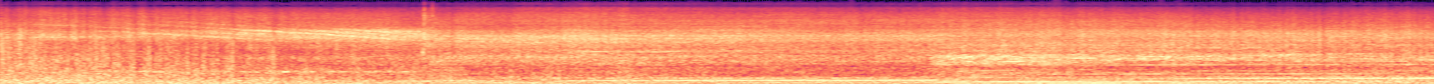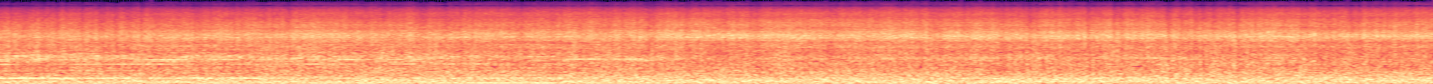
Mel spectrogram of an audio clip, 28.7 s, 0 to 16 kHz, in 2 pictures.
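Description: Wind rushing over the microphone on a Yamaha SMAX 155 scooter at speed, with its single-cylinder engine running as a steady note underneath. About a third of the way in, a stronger, steady engine note starts suddenly, holds for several seconds, then fades back into the wind.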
